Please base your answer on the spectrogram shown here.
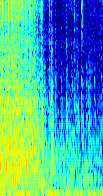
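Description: Bernina sewing machine running briefly while stitching piping with a piping foot, a steady close mechanical whir that fades slightly toward the end.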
